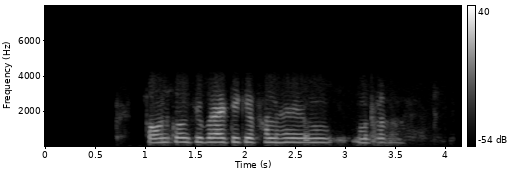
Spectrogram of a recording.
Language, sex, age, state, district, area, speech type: Hindi, female, 60+, Uttar Pradesh, Sitapur, rural, conversation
